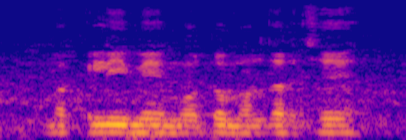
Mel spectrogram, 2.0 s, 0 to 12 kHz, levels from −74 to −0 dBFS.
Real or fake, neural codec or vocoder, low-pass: fake; vocoder, 44.1 kHz, 128 mel bands every 256 samples, BigVGAN v2; 10.8 kHz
